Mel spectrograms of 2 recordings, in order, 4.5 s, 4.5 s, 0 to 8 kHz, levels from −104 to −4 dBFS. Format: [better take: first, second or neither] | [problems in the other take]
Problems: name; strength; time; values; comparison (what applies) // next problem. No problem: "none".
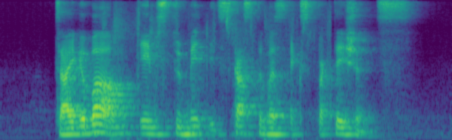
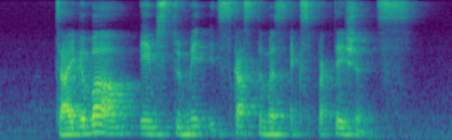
second | noise reduction (neural separator model SepFormer DNS4)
